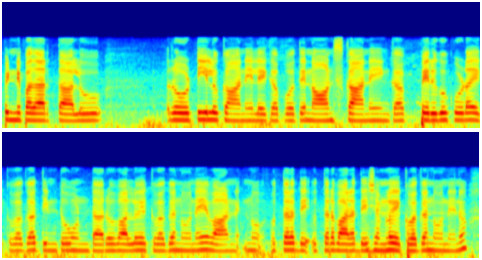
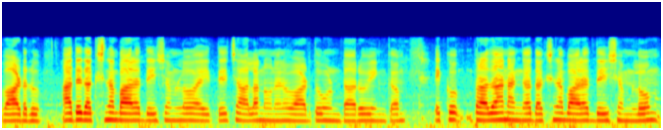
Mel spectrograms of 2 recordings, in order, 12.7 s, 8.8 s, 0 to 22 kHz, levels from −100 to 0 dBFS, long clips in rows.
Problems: background sounds at intervals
